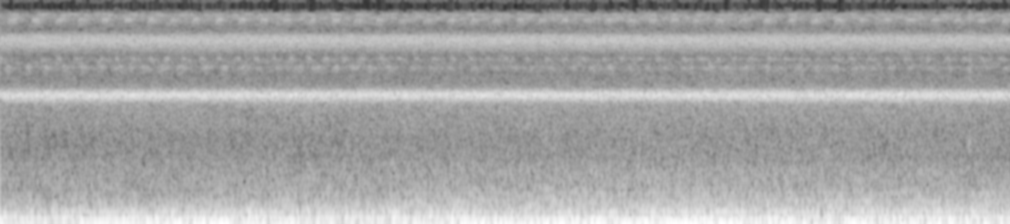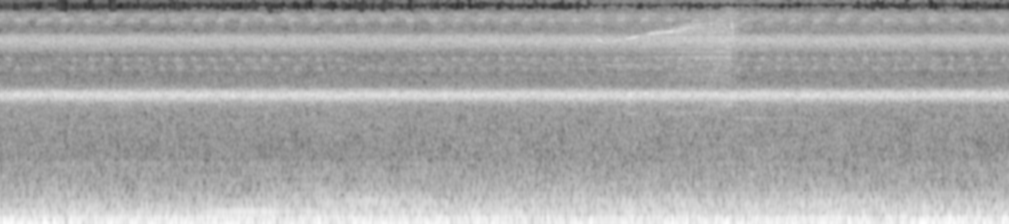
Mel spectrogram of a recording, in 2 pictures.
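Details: Crickets in the countryside, a continuous high-pitched trilling chorus holding one steady even tone with fainter higher overtones for the whole stretch, over a soft low rumbling background.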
